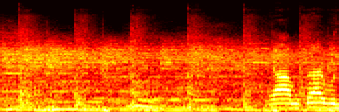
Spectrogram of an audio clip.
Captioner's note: sighs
